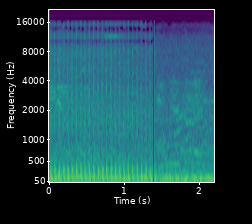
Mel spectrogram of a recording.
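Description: A motorbike engine running close by in slow traffic, a steady, fast, even pulsing. It cuts off abruptly about one and a half seconds in, giving way to softer crowd noise.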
